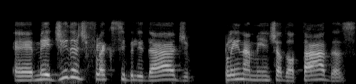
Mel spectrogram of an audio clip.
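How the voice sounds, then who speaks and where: At a moderate pace, a woman with a Bahian accent speaks in a fairly high pitch with ordinary pitch variation. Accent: Bahian Brazilian Portuguese. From Bahia, Brazil (Salvador). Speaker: HR executive, panelist. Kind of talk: webinar presentation.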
